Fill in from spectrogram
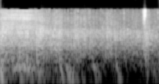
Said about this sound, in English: Let's give each other a round of applause for being here today. Come on, look at somebody and give them a round of applause. Yeah.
